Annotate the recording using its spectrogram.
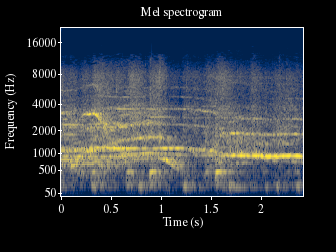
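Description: Live band playing on stage: drums keep a beat under long lead notes that bend in pitch.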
